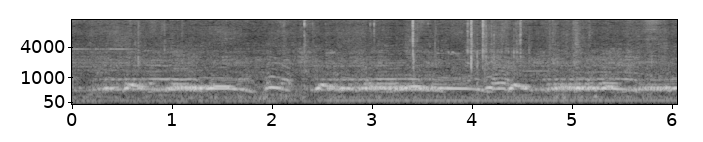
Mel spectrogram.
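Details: Unique-voiced dove whose song is said to stand out from others; rolling, quavering low coos in long connected phrases with brief breaks, faint ticks and a low hum behind.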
